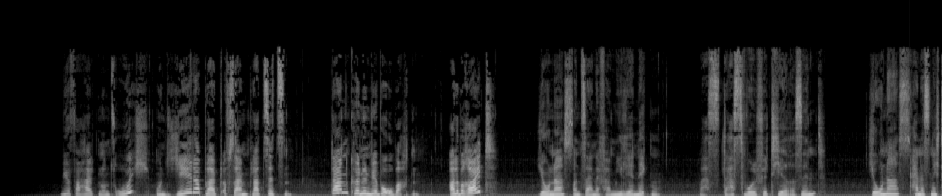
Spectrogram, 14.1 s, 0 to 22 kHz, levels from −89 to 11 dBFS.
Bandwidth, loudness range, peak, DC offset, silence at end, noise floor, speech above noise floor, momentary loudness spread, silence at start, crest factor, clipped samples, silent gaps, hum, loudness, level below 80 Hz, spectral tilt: 17 kHz; 6 LU; -4 dBFS; under 0.1%; 0.05 s; -82 dBFS; 61 dB; 16 LU; 0.9 s; 18 dB; under 0.1%; none; none; -22 LUFS; -56 dBFS; -4.5 dB/octave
